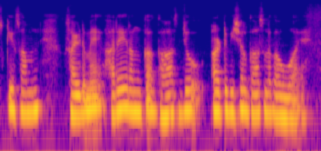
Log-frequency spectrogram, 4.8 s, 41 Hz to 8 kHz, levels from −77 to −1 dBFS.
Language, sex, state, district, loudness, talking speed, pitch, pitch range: Hindi, male, Uttar Pradesh, Shamli, -17 LUFS, 150 wpm, 160 Hz, 150-170 Hz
